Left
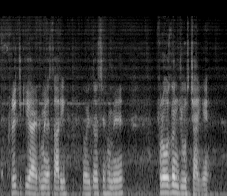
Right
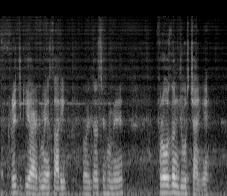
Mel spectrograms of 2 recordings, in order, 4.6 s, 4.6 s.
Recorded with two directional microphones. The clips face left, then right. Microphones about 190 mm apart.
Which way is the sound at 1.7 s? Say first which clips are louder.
Left 4 dB; 15° left (ahead or behind).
